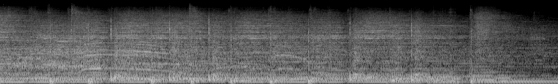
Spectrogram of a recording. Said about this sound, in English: Oh, come on, somebody. Scream in this place.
